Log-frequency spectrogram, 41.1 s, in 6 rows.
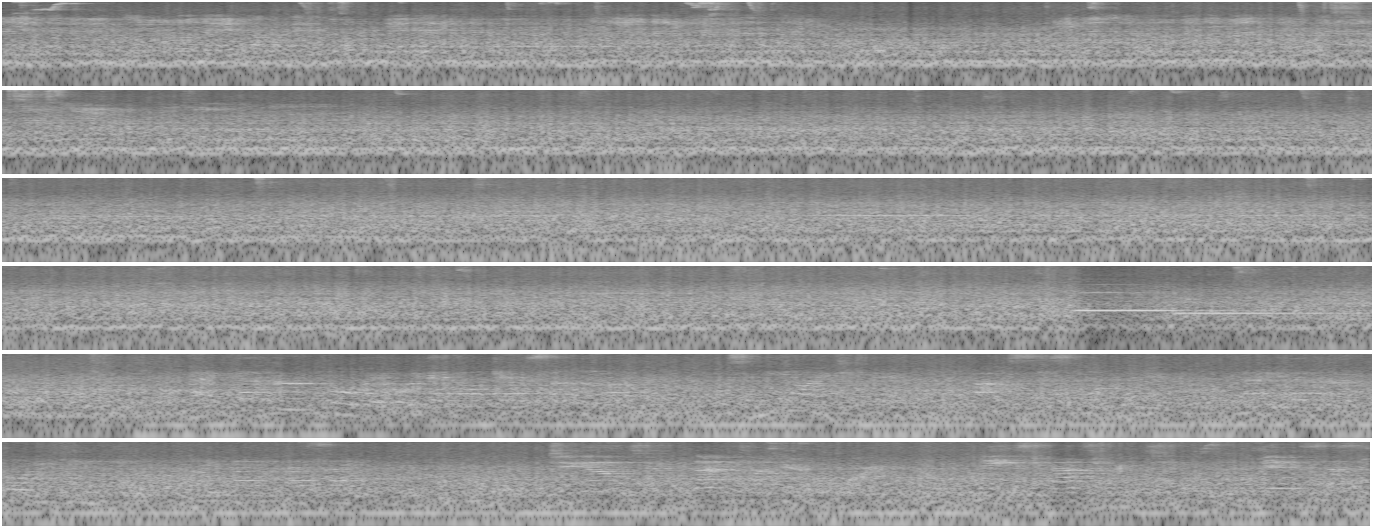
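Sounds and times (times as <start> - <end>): train wheels rumbling on rail: 0.0 - 41.0
tone stepping down in pitch: 25.9 - 27.5.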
